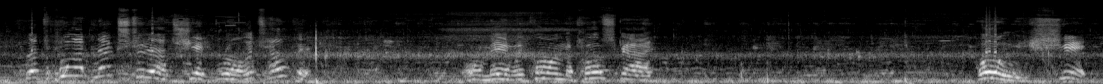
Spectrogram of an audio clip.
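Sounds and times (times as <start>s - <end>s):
small boat engine rumble: 0.0s - 11.0s
water noise: 0.1s - 11.0s.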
